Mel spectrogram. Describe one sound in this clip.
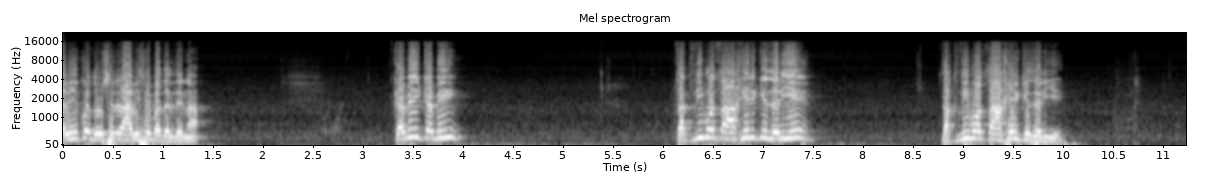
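A middle-aged man speaks calmly into a close microphone, in short phrases with pauses.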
